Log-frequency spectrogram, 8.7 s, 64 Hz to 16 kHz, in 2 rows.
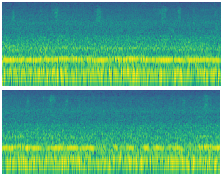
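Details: VW Amarok driving at slightly over 120 km/h: a steady, thin whistle at one pitch above the road and wind roar; source not yet found.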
